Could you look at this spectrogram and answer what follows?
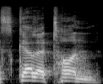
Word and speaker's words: skeleton: So when you see that T-O-N or D-O-N, if it's a weak syllable, not a strong syllable, a weak syllable, that means we don't put stress on that syllable. Then you're able to omit, delete that vowel in between and just say the T sound and the N sound, like beaten, beaten, or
